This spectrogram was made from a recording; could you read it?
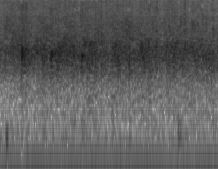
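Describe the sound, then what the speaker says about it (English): Steady, dense audience applause at a music-industry masterclass, a broad wash of many hands clapping at even strength throughout with no voices on top. "Please give Karabo and Rowlin a massive round of applause."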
